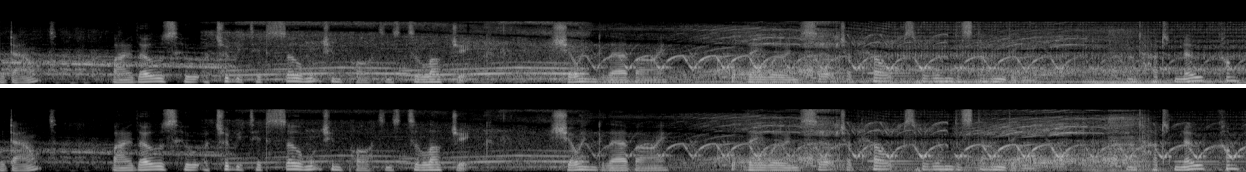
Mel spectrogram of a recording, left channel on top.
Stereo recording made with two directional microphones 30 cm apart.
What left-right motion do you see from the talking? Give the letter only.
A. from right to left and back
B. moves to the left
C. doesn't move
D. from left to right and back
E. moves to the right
C.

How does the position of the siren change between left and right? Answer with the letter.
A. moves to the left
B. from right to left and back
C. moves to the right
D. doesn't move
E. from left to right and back
C.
